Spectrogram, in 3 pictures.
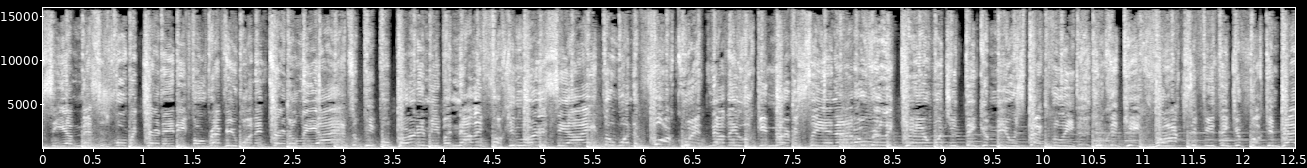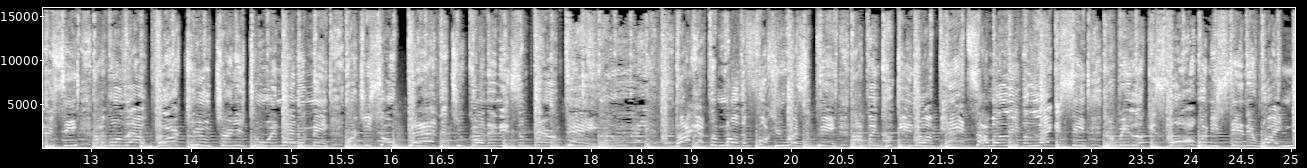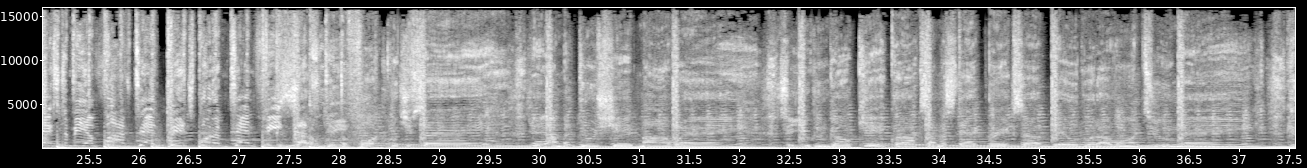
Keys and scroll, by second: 17.2 o, 21.6 ctrl+alt+shift+e, 24.6 Return.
